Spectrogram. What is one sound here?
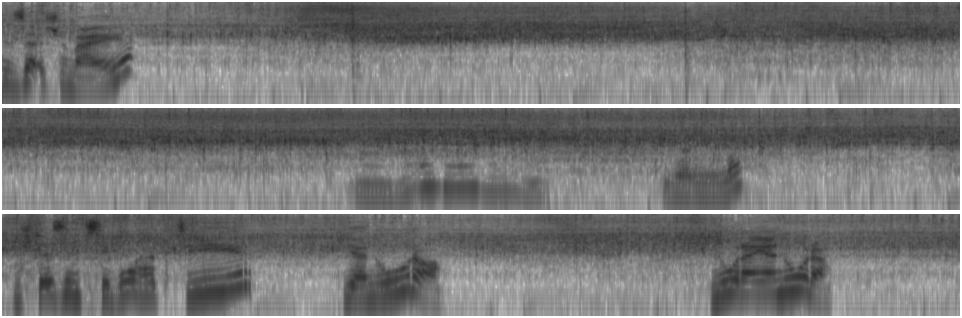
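Meat sizzles and fries in hot oil in a pan.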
